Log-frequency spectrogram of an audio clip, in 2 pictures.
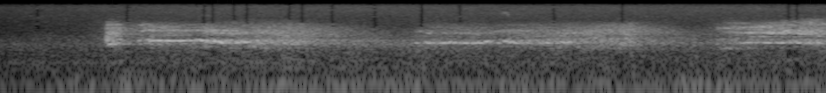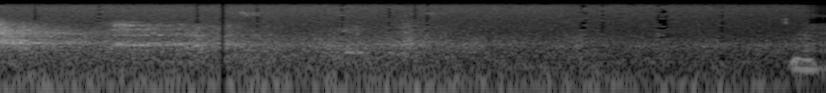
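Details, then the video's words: Great Blue Heron at the March Point heronry, Skagit County, extremely disturbed, perhaps by eagles, gives three harsh, raspy screams of about a second each, a sound sometimes followed by herons flushing from nests. "here are the screaming sounds of an extremely disturbed heron"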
